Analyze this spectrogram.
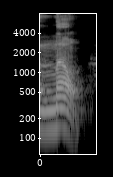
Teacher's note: palavra não a letra é o mas o som é de U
